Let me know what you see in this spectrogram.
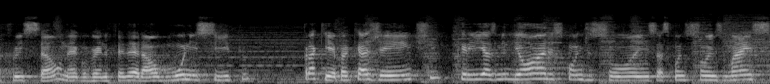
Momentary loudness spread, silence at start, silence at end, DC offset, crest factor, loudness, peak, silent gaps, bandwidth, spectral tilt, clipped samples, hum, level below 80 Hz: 8 LU; 0 s; 0 s; under 0.1%; 16 dB; -21 LUFS; -6 dBFS; none; 10.5 kHz; -4.5 dB/octave; under 0.1%; none; -52 dBFS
